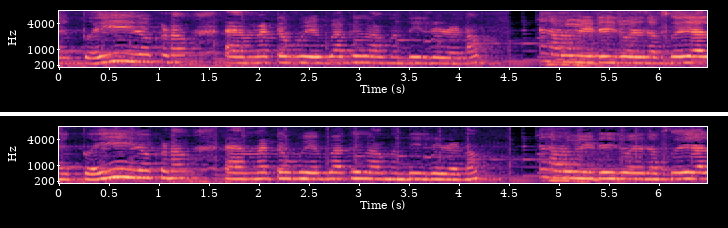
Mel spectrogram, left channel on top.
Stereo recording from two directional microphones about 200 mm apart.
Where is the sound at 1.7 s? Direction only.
30° right (ahead or behind).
